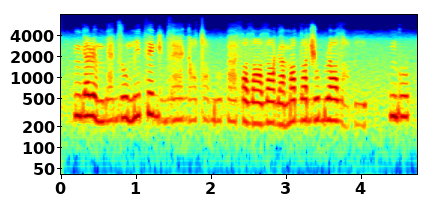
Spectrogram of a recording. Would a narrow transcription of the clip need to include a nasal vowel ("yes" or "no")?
no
